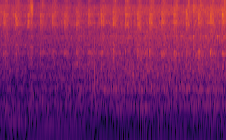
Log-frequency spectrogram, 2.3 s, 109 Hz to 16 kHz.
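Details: Honda Odyssey with a cylinder 2 misfire: light, fast ticking over a steady idle hum, suggesting a valvetrain or misfire-related fault; cause suspected, not confirmed.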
